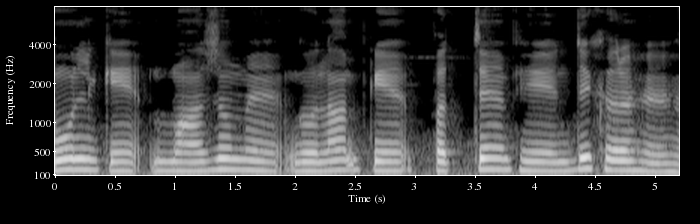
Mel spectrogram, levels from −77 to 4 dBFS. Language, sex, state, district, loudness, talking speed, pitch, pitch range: Hindi, male, Chhattisgarh, Raipur, -16 LUFS, 125 wpm, 165 Hz, 160-180 Hz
